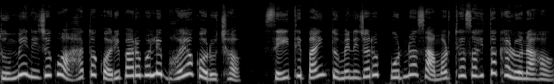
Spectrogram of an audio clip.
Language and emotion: Odia, fearful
